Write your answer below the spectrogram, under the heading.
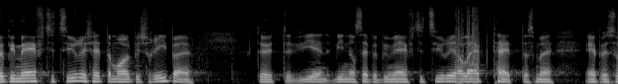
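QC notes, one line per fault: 1.92–2.10 s and 4.56–4.82 s, loose connector crackle: two short, irregular bursts of scratchy crackle break up the speech, the first ending just before "dort wie". A worn or dirty contact is rapidly making and breaking, chopping the signal into jagged fragments.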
